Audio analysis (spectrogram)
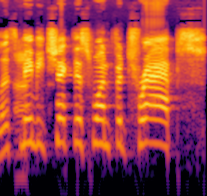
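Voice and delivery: put-on yell, loud shouting. Suggesting a door be checked for traps over a blaring alarm: yelling in character. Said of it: "I yell".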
